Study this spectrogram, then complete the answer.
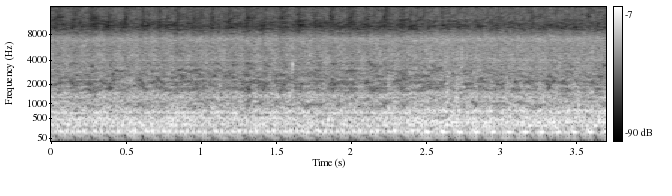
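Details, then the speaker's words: Alfa Romeo 156 with Busso V6 on its first start after 2-3 years with the fuel lines disconnected: a busy, slightly uneven idle with a fast patter as air purges from the fuel system. All six cylinders catch and it runs. "yes it's it catched for all six cylinders and air from the air from the fuel system is out and after few years first starts okay"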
